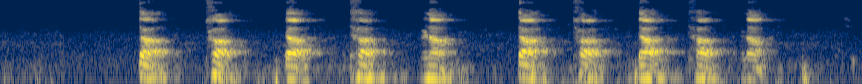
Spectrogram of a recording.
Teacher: মূর্ধা বলতে একদম ওপরের অংশ, মানে তালুর পরের অংশ, তালুর থেকেও ওপরের অংশ, সেখানে যাবে জিহ্বা। জিহ্বা ফোল্ড হয়ে যাবে, জিহ্বা ফোল্ড হয়ে সেখানে স্পর্শ করবে।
